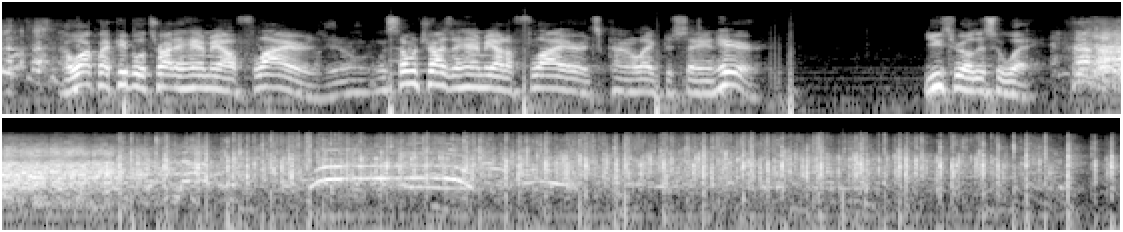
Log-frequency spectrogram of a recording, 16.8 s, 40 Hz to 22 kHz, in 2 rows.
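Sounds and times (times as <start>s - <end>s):
audience chuckling: 0.0s - 0.5s, 7.9s - 10.6s, 12.8s - 16.6s
speech: 0.1s - 5.9s, 6.9s - 9.0s
comedy crowd applause at a stand-up show: 8.3s - 16.7s.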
